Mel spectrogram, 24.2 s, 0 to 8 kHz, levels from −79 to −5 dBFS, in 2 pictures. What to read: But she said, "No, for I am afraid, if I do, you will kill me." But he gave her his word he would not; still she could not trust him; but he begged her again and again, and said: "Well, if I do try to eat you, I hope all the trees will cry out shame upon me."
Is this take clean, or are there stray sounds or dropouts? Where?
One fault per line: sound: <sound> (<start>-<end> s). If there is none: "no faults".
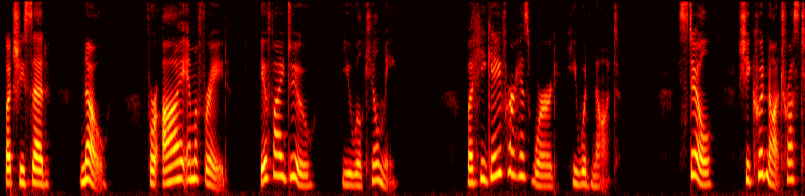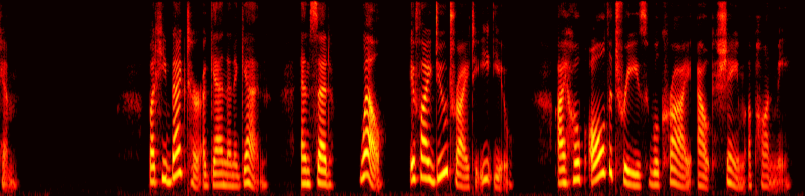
no faults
